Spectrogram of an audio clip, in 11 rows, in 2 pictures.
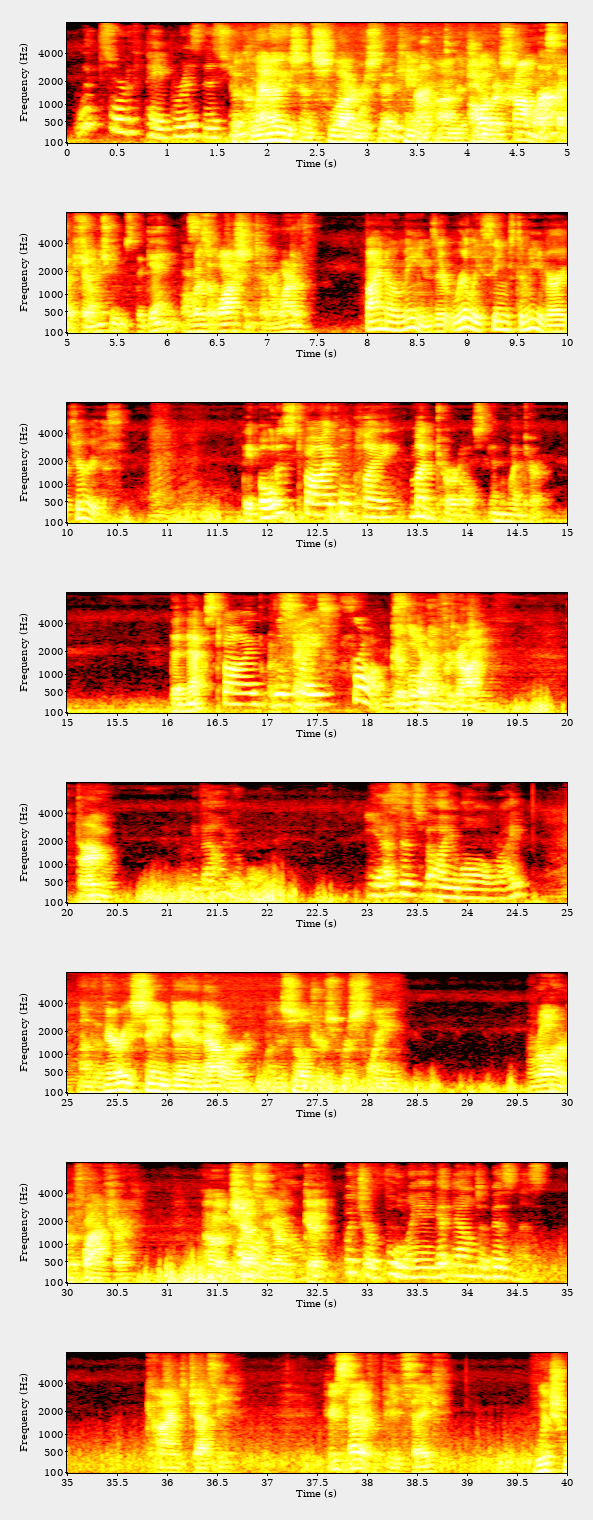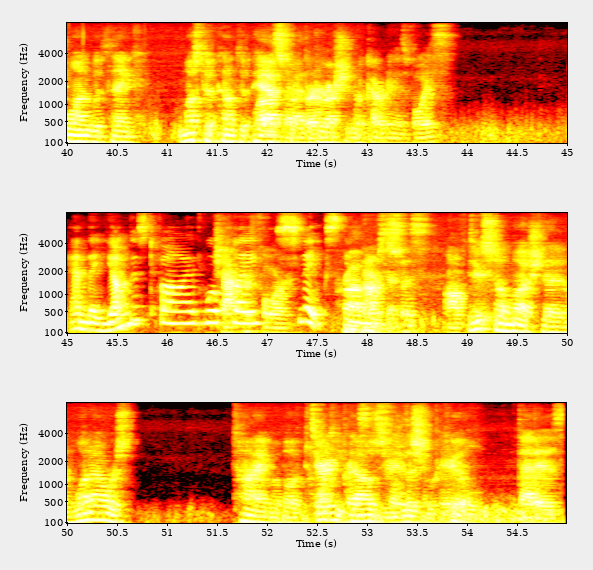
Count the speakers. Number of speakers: five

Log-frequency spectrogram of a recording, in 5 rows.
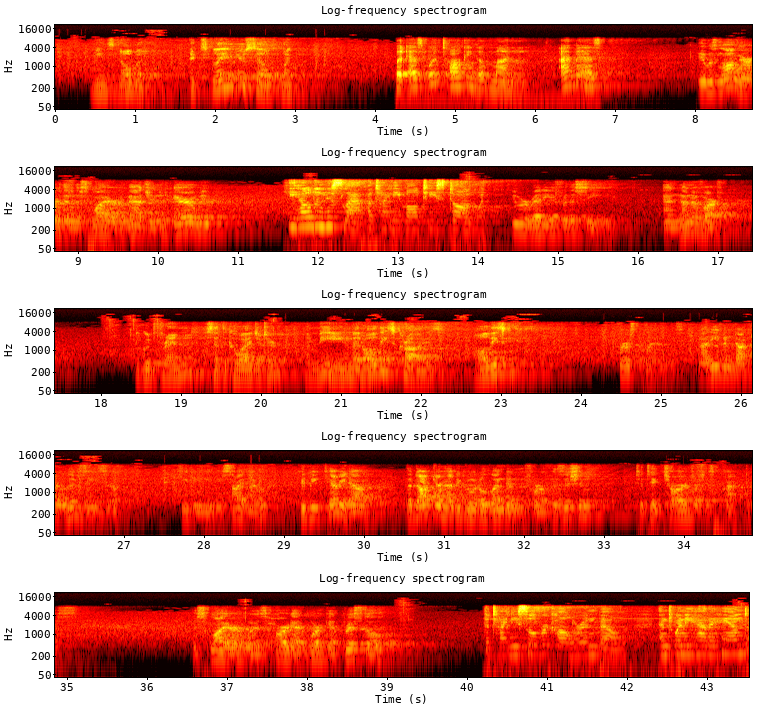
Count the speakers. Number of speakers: four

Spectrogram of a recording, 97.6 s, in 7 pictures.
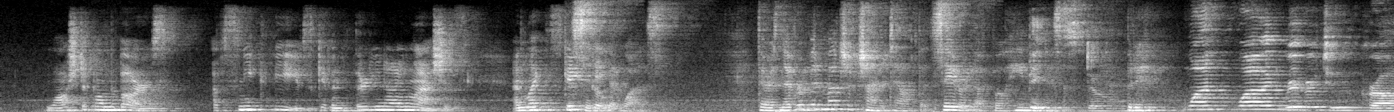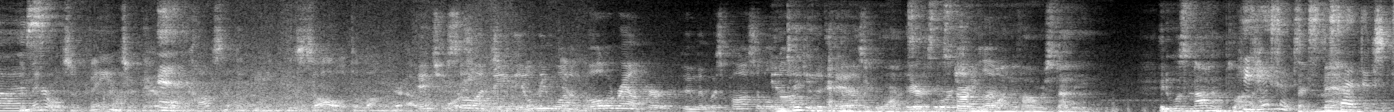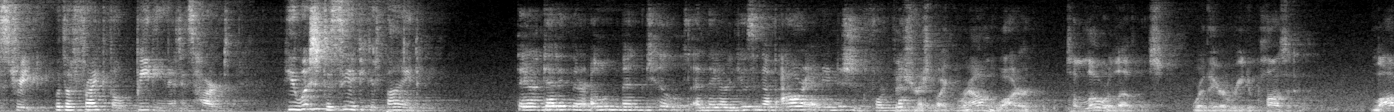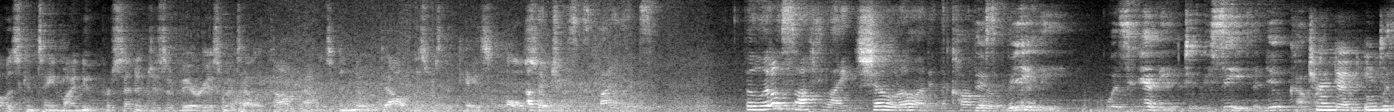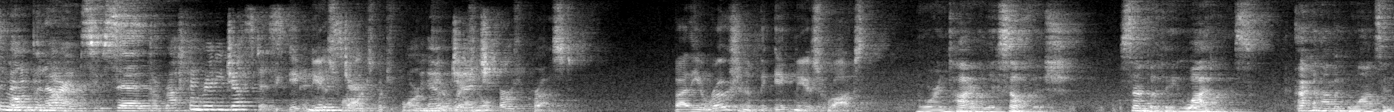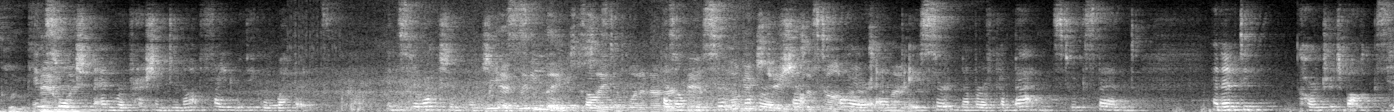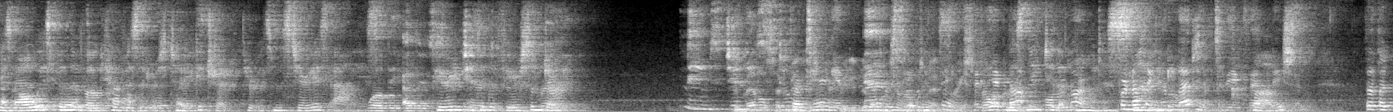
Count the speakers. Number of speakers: eight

